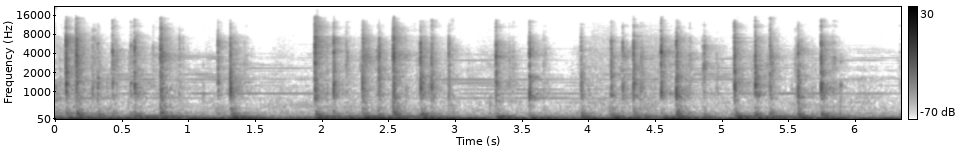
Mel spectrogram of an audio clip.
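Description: Fingers type rapidly on a computer keyboard, a close, steady stream of clicking keystrokes with brief pauses, and no talking over it.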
